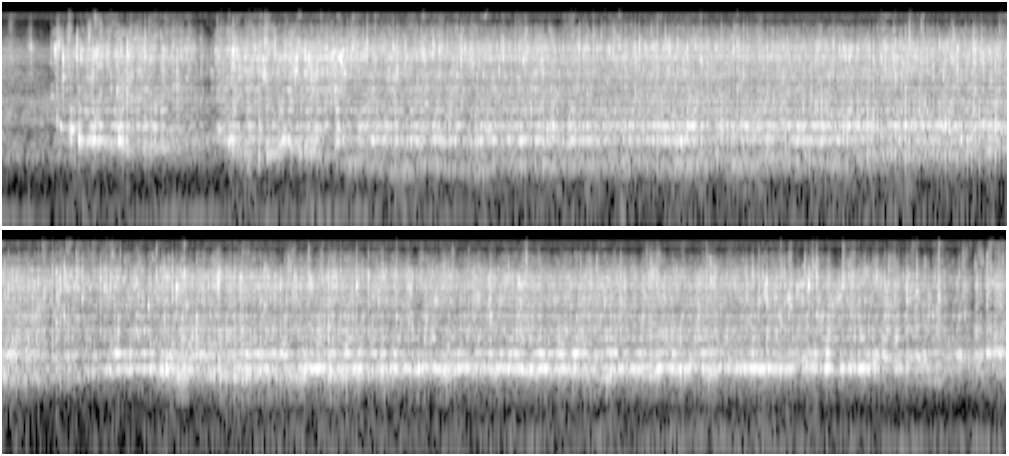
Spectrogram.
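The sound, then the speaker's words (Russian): A new, wide toilet flushes with a steady, loud rush of water that continues without a break for about twenty seconds, with trickling and dripping mixed into the flow. No one speaks. “Так, вот он звук моего нового унитаза.”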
